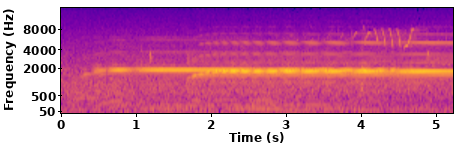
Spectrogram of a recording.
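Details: A male toad calling in a vernal pond gives a long, steady, high musical trill, soon joined by a second overlapping trill.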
